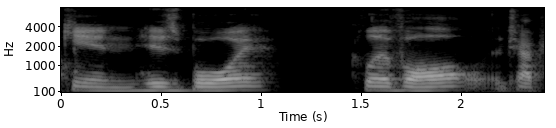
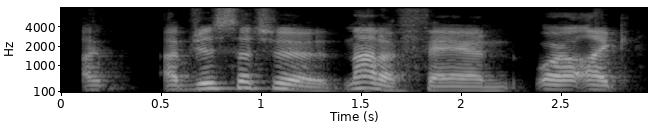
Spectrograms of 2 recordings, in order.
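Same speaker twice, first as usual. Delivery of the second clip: usual speaking voice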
